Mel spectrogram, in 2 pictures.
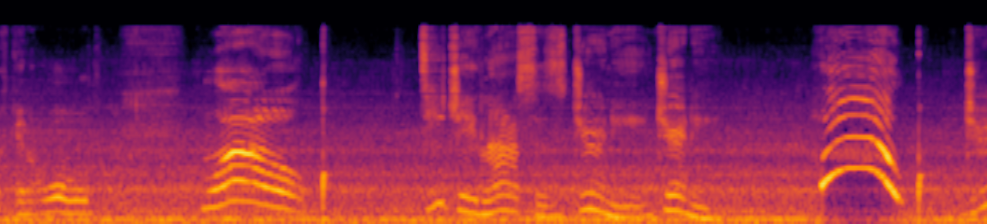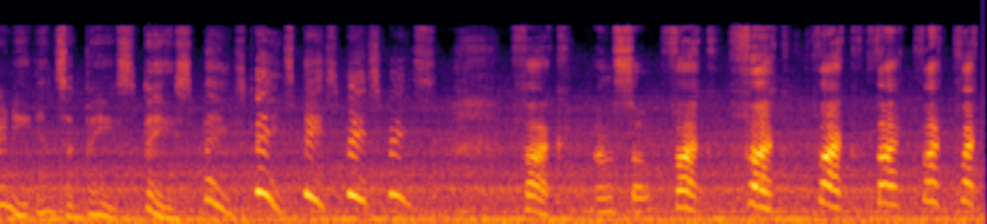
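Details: Woman with Tourette syndrome during a tic attack while running errands with her husband, unable to stop repeated exclamations and swearing; vocal tics with coprolalia.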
